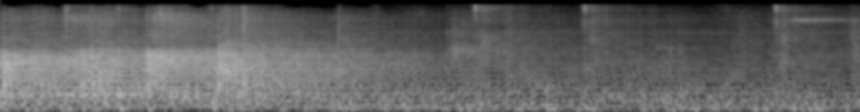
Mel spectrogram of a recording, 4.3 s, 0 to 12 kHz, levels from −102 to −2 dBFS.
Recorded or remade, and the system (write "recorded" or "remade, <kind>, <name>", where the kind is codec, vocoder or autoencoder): remade, vocoder, Vocos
